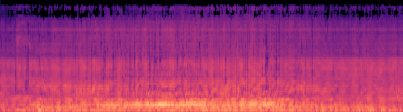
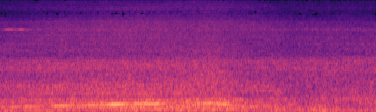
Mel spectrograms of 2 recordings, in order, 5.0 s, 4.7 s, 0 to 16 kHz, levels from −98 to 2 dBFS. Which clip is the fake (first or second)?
first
